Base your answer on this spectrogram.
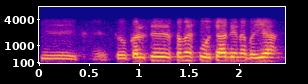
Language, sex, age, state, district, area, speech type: Hindi, male, 45-60, Uttar Pradesh, Ayodhya, rural, conversation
